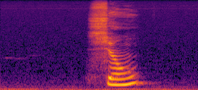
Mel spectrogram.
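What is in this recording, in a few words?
"xiong", Chinese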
